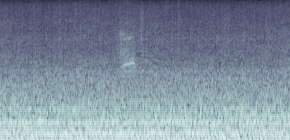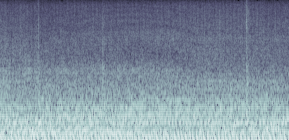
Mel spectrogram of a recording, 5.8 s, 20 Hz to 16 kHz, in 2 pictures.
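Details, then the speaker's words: John Deere D105A riding mower after deck belt replacement, test mowing: steady even engine drone with blades turning under load, no knocks or grinding; cutting normally, blades dull. "there we go son oh there we go oh girl is ready to roll she ready to Mo that boat is working out great"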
